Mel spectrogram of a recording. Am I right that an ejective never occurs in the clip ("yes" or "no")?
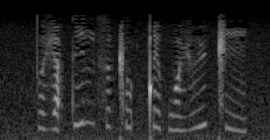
yes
